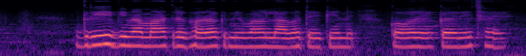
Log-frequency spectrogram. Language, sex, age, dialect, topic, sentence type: Maithili, male, 25-30, Eastern / Thethi, banking, statement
